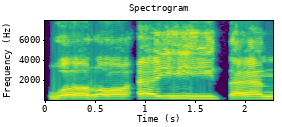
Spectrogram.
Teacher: হরকতের বামে নুনের উপরে তাসদিদ আছে, এই কারণে এই তা তাসদিদওয়ালা নুনের সাথে নাকের বাসি থেকে 3 সেকেন্ড পরিমাণ গুন্নাহ করে ধরে রেখে পড়ব।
